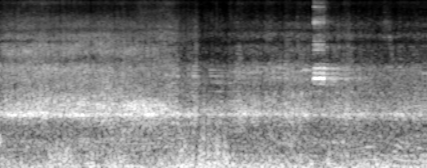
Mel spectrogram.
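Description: Steady riding noise from a motorcycle moving through town traffic: its engine running under a dense rush of road noise, with a steady high hum throughout.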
